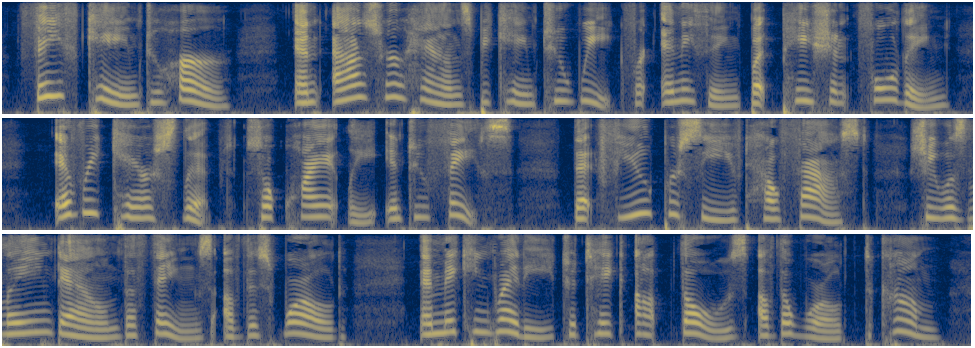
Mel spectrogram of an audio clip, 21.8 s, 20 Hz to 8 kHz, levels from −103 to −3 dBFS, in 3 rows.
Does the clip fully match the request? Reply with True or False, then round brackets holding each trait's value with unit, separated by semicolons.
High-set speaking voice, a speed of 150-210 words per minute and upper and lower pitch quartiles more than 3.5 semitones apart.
False (245 Hz; 135 wpm; 5.6 semitones)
